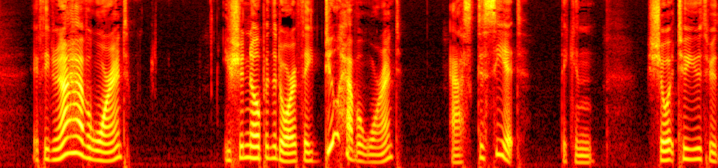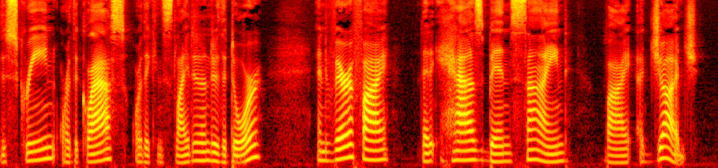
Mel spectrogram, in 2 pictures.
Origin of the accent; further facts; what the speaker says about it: Houston, Texas, United States; I'm appalled that this is going on in my home state.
